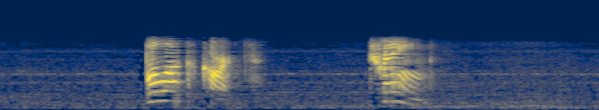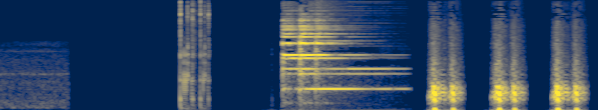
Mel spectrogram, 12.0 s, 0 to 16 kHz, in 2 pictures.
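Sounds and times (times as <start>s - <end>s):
notification bell chime: 8.8s - 10.1s.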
